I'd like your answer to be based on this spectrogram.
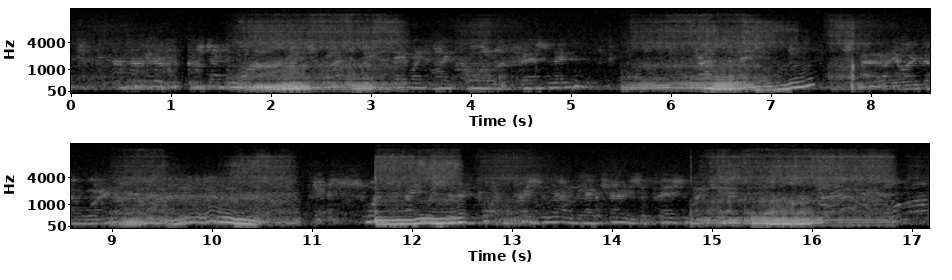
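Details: Loud, rattling snores about four breaths a minute, some with a whistling edge, from a dog adopted from the pound, sleeping; snoring.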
